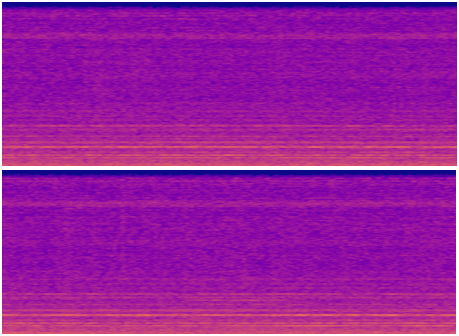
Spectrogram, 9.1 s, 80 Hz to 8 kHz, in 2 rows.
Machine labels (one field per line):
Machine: fan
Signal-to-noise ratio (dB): -6 dB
